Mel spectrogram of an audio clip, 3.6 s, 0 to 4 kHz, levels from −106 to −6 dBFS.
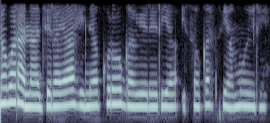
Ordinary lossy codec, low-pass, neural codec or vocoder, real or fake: none; 3.6 kHz; none; real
